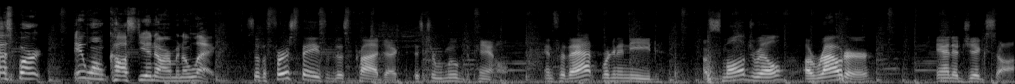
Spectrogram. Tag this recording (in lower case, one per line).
music
speech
